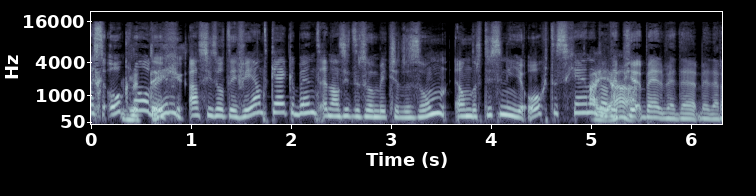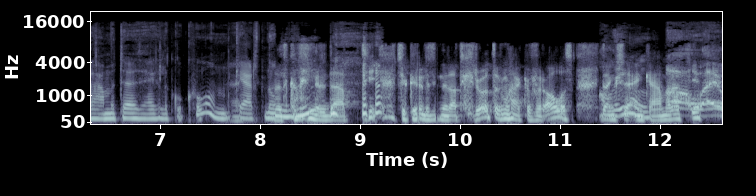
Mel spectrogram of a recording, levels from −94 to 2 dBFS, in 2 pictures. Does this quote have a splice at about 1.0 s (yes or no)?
no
